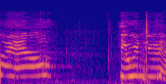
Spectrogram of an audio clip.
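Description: A woman wailing in grief: a high, wavering cry for about half a second, then after a short pause a second sobbing cry.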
